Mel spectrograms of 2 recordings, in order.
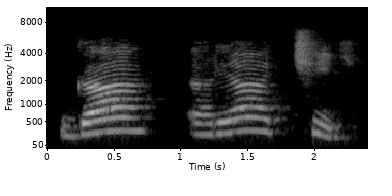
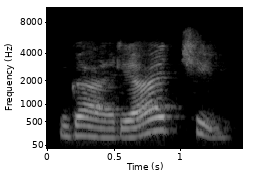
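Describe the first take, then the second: First: The word is said slowly and carefully. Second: The word is said fast, at natural speed. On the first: "First time I will be reading slowly" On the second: "the next time I will be reading fast like a normal Russian native speaker"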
